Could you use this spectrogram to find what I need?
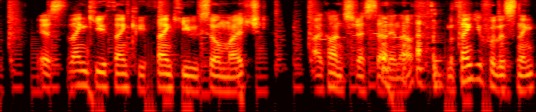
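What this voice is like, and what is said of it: American accent. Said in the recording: “American accent”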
